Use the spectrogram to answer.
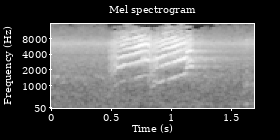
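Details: Blue-faced honeyeater in an Australian backyard garden, giving a single harsh, buzzy note lasting under a second. The note rises and then dips, with strong stacked overtones, over a quiet background.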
